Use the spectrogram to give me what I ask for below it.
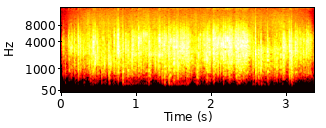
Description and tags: Freezing HZA
I needed the sound of something rapidly freezing (a la "Frozen"), so I mangled a field recording to that effect. Add some reverb for more chills!
chill, freeze, freezing, frost, frozen, ice, timelapse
